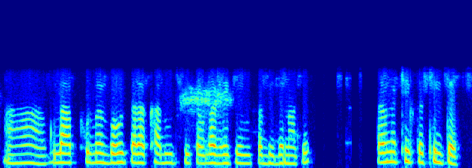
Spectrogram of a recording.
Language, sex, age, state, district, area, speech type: Maithili, female, 60+, Bihar, Purnia, rural, conversation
